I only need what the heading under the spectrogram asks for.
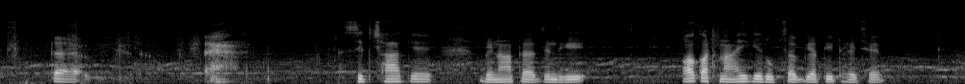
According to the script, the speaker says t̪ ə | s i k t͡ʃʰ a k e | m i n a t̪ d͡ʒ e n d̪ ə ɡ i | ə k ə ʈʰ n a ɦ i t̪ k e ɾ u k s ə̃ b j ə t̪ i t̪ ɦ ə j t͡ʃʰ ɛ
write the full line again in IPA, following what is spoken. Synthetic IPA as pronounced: t̪ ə | s i k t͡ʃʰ a k e | b i n a t̪ d͡ʒ i n d̪ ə ɡ i | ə k ə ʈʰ n a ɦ i k e ɾ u p s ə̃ b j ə t̪ i t̪ ɦ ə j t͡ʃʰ ɛ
